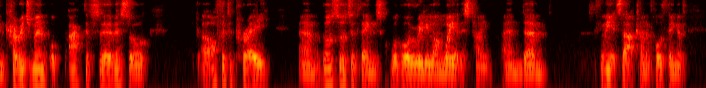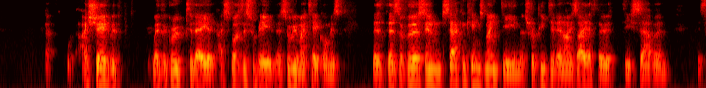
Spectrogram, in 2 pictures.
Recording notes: over zoom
